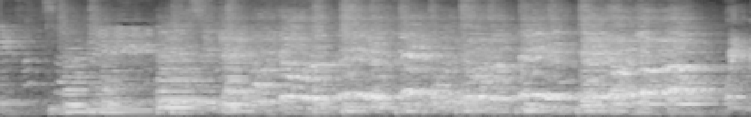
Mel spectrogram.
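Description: Choir singing together, building to a loud sustained passage over the last few seconds that breaks off sharply at the very end.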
